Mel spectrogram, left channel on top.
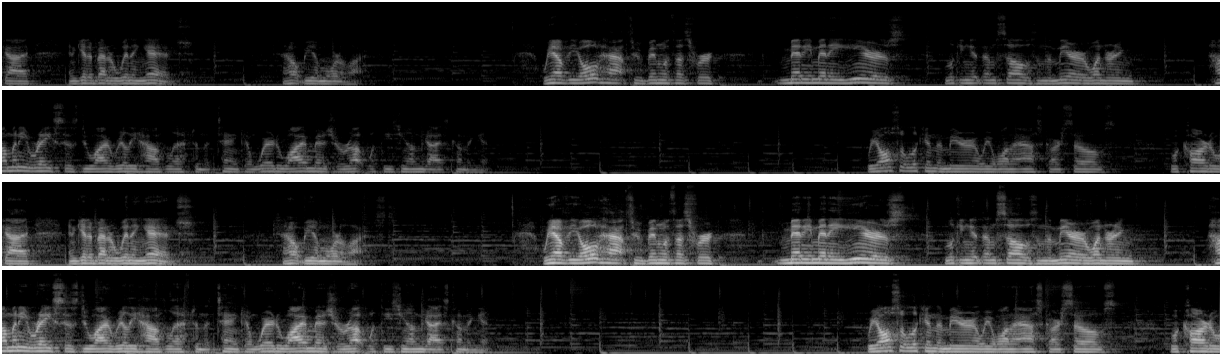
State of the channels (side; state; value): left; quieter; 12.1 dB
